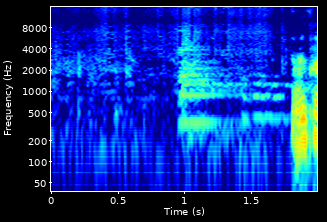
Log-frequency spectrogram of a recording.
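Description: A chicken gives a short, steady-pitched call that steps up in pitch near its end, about halfway through.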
